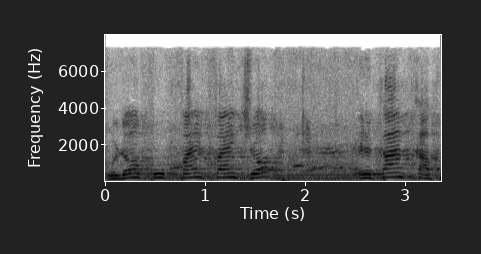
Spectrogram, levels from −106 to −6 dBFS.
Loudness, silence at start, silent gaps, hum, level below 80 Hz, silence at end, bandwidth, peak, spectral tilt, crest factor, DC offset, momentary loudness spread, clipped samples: -15 LUFS; 0 s; none; none; -44 dBFS; 0 s; 7.6 kHz; -2 dBFS; -6.5 dB/octave; 12 dB; under 0.1%; 8 LU; under 0.1%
